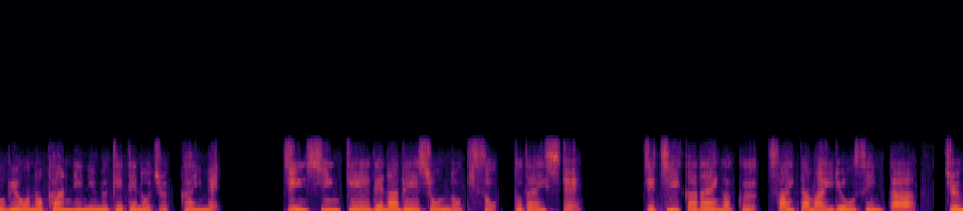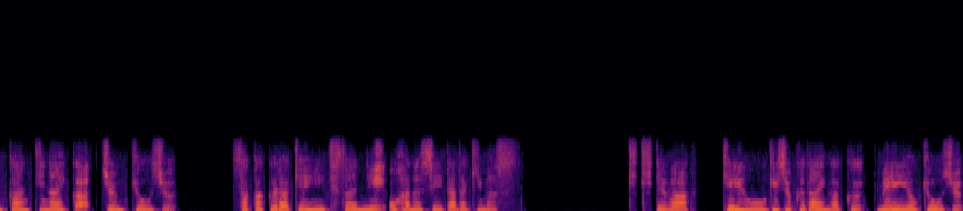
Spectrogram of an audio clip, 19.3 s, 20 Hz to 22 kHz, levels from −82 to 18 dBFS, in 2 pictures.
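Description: Throughout the speech, quiet passages sound gritty and grainy. The distortion follows the signal, roughly 30 dB down. Likely cause: low bit depth without dither, around 7-bit rounding.

The AMR wideband (HD Voice) codec also runs throughout. Speech sounds rough and raspy, with nothing above 7.4 kHz. This points to a low rate near 8.85 kbit/s.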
